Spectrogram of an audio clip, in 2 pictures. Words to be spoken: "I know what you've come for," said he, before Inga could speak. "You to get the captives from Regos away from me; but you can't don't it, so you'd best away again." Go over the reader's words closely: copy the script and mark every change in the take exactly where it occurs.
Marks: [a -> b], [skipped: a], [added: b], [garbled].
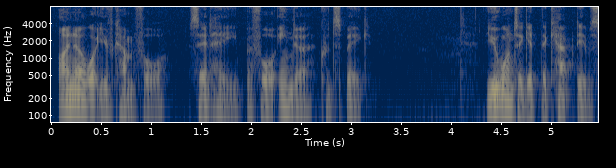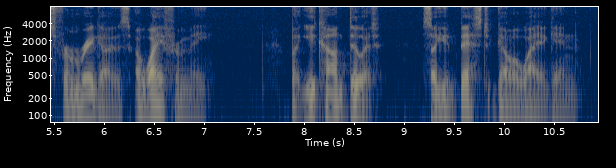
"I know what you've come for," said he, before Inga could speak. "You [added: want] to get the captives from Regos away from me; but you can't [don't -> do] it, so you'd best [added: go] away again."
